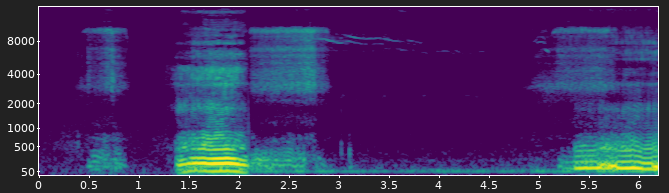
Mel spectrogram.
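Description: Loud, rough, rattling noises on the in-breath with quieter breaths between them, typical heavy snoring in sleep.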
